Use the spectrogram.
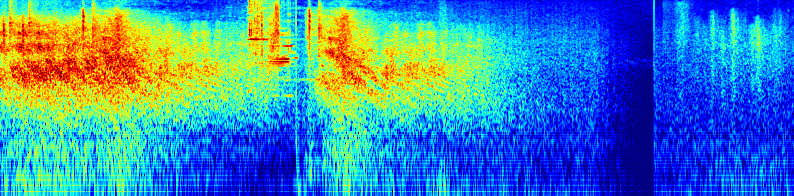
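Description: Enemy ships are shot in the reactor in the space game Starcom: Unknown Space, producing loud, continuous booming blasts and rumbling bursts that dip briefly twice before resuming.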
